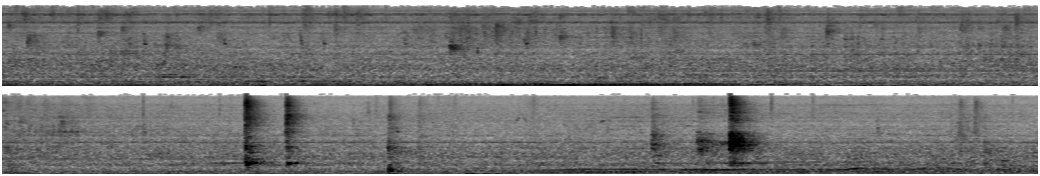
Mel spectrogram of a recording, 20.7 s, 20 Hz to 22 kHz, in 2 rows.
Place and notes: Pavshinskiy bulvar, Krasnogorsk, Moscow oblast, Russia - Hot weather in Moscow area. Street sounds, noises. Construction worker speaking on the phone
Recorded on Sony PCM A-10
